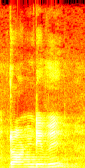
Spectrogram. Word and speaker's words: rendezvous: तो correct spelling कौन सी है, यही आपकी करेक्ट स्पेलिंग है, रॉन्डेवू। इसको क्या पढ़ा जाएगा, रॉन्डेवू।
